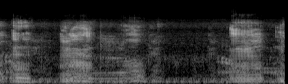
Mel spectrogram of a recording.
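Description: Piglets in a crowded farm pen with larger pigs give loud, close grunts and squeals in several bursts, separated by short quieter gaps.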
